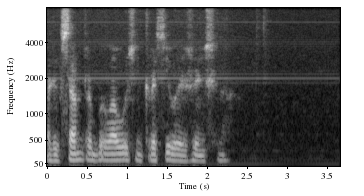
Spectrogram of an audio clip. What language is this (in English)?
Russian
